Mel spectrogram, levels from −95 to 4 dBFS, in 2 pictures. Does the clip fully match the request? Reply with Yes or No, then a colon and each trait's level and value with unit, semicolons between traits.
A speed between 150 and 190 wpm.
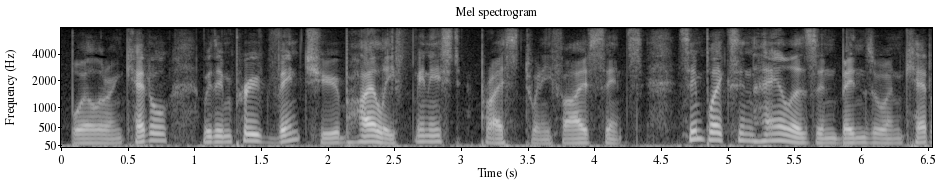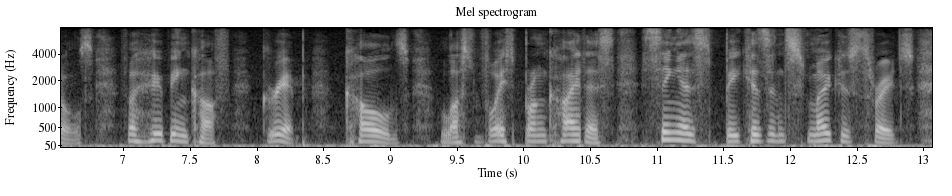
No: slow, 135 wpm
